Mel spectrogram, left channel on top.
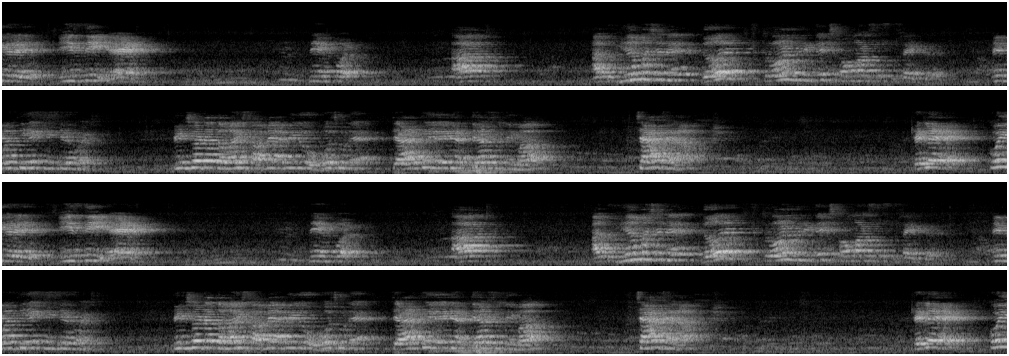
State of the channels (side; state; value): both; normal; correlation 0.20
